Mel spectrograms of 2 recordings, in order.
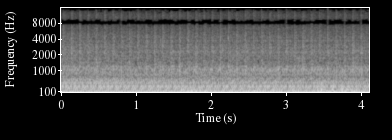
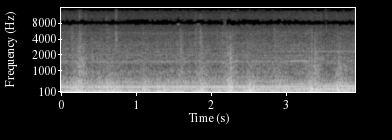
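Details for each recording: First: Mercury 90 hp outboard on a Shetland 535, run on the flush out of the water: rough, uneven low beat with about two stumbles a second; bottom cylinder dead, spark plugs swapped to test. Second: Mercury 90 hp outboard on a Shetland 535 boat, after a spark plug change, at full throttle and trimmed up, reaching speed 60.9: strong steady drone at constant pitch with no stumbles or missing beats. It is running normally.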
